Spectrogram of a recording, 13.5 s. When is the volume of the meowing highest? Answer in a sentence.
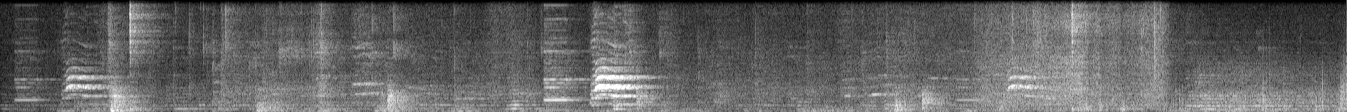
The volume of the meowing peaks at 6 seconds.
